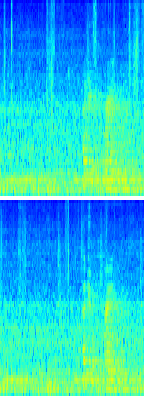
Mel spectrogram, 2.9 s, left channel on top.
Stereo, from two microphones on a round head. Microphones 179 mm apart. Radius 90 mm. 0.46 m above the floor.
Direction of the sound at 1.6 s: 65° right (ahead or behind).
